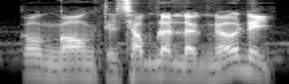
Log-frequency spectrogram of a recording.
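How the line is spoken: Loud shout. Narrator (Vietnamese): Độ Sẹo quát lên

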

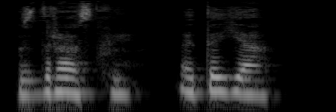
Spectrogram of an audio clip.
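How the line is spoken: Quiet, even, businesslike. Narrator (Russian): тихо проговорила Александра, и ее собственный голос прозвучал неожиданно ровно, почти по-деловому

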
